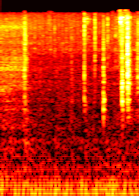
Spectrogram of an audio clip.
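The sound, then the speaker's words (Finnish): A Lada car engine, started in frosty weather after standing since Saturday, runs with a steady, low, throbbing rumble, a few brief ticking clicks scattered over it; no one speaks. “Lähteekö Lada käyntiin pakkasella?”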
